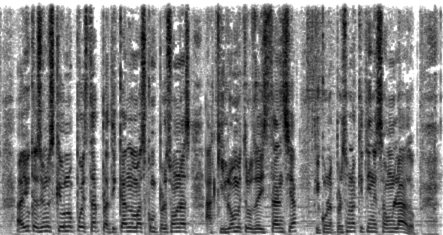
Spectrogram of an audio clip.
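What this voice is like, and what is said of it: Clear, rich announcer-like voice. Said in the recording (Spanish): “voz de locutor ... una voz tan clara, tan con un matiz como el tuyo”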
